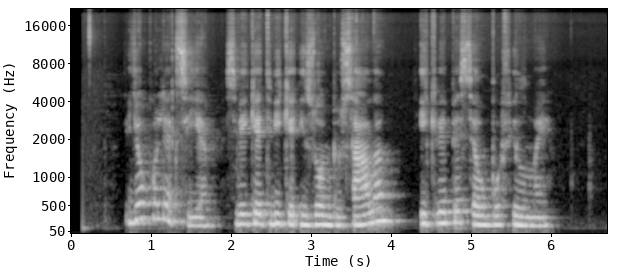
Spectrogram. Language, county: Lithuanian, Klaipėda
